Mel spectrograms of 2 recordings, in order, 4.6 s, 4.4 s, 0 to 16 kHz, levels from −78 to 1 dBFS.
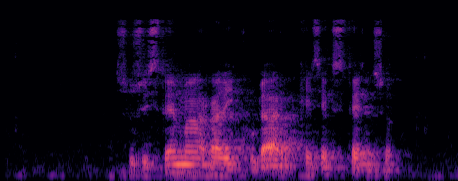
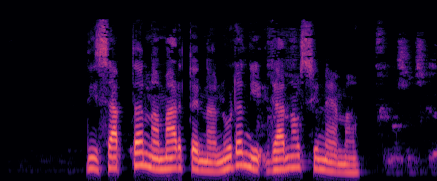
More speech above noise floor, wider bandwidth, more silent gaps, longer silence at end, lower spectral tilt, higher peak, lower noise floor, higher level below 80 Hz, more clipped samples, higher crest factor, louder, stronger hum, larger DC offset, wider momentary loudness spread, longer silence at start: second, 35 dB vs 48 dB; about the same, 11.5 kHz vs 11.5 kHz; neither; first, 0.6 s vs 0 s; about the same, -4.5 dB/octave vs -5 dB/octave; second, -14 dBFS vs -6 dBFS; second, -66 dBFS vs -71 dBFS; first, -56 dBFS vs -72 dBFS; neither; about the same, 18 dB vs 20 dB; second, -32 LUFS vs -23 LUFS; neither; neither; about the same, 14 LU vs 16 LU; first, 1.1 s vs 0.85 s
